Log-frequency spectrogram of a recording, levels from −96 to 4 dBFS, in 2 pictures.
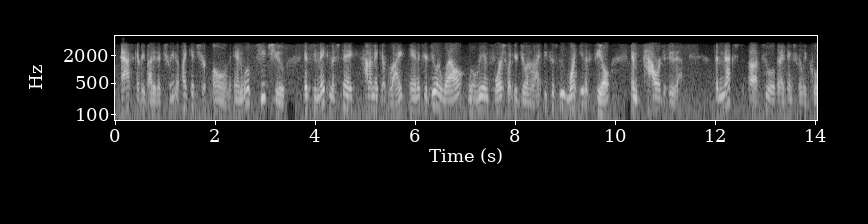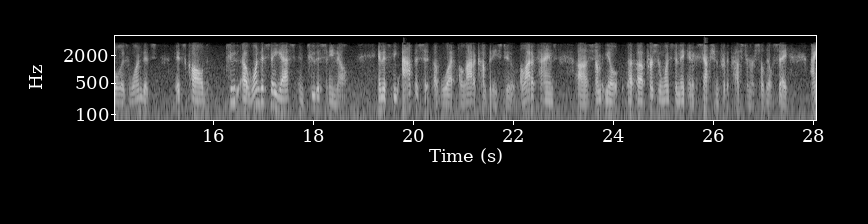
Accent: American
